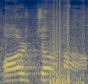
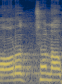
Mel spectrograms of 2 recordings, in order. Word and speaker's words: অর্চনা: যেমন এখানে আমরা লিখেছি অর্চনা, অর্চনা, খেয়াল করে নাও, অর্চনা। তাহলে এটাকে আমি কখনো অরচ্ছনা বলবো না, অরচ্ছনা বলবো না, অর্থাৎ 2বার উচ্চারণ করা হবে না।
